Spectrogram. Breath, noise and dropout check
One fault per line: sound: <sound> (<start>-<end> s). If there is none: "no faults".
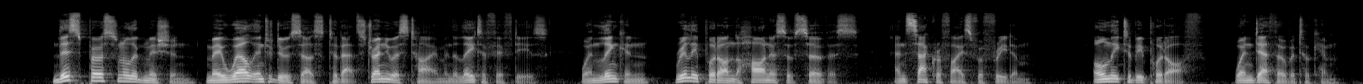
no faults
